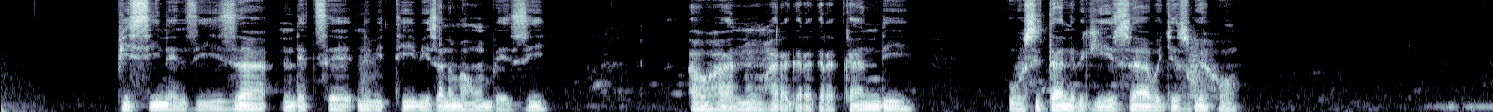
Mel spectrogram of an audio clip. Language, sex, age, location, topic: Kinyarwanda, female, 50+, Nyagatare, finance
